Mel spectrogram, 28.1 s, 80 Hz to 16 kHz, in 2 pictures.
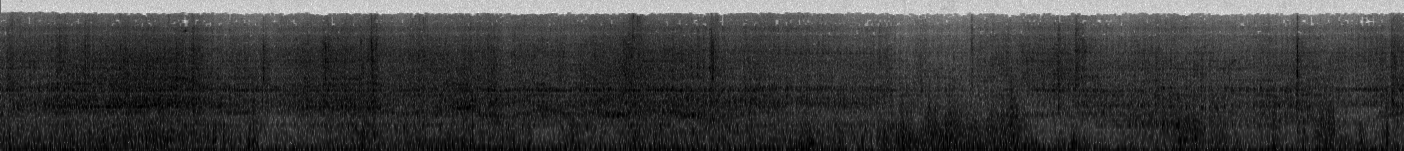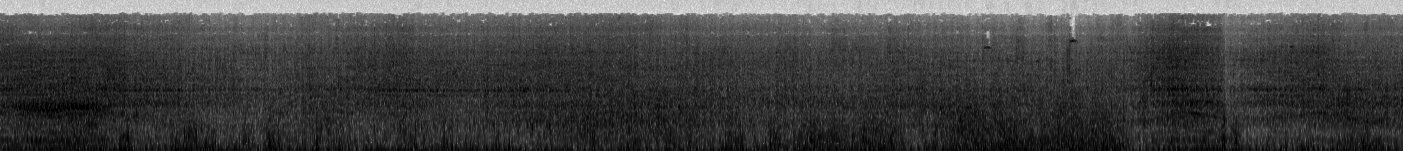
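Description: Yamaha R15 V2 motorcycle's single-cylinder engine running steadily at low revs.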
